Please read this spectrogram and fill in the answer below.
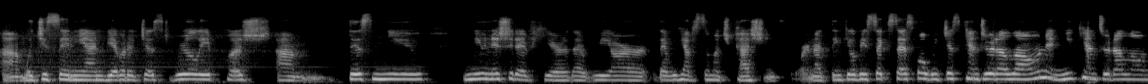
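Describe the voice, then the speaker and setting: A woman talks at a fairly quick pace in a somewhat breathy voice. Her pitch varies an ordinary amount. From Ecuador. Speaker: education partnership leader. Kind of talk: panel discussion.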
